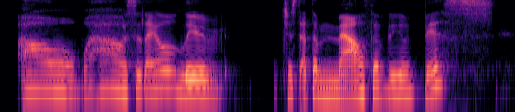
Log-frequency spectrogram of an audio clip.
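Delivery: amazed, taken-aback, high-pitched surprised voice. Reacting to an opening sequence, breaking off mid-sentence, surprised. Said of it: "[surprised sound]".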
